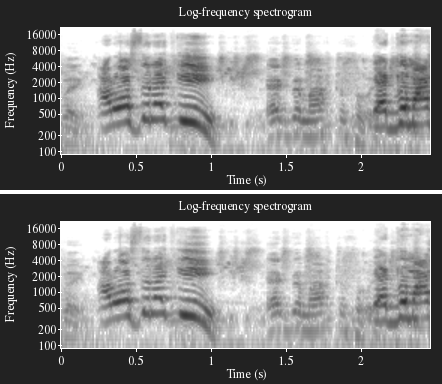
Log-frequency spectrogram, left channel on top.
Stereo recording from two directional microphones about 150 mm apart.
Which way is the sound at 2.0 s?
5° left (ahead or behind).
